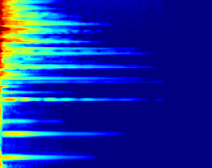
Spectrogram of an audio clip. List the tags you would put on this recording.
Sound effects > Objects / House appliances
sampling
percusive
recording

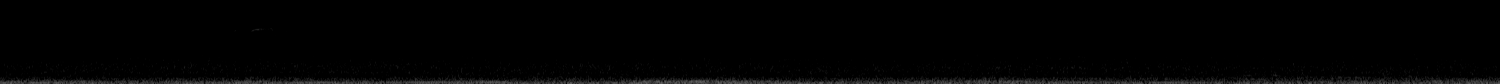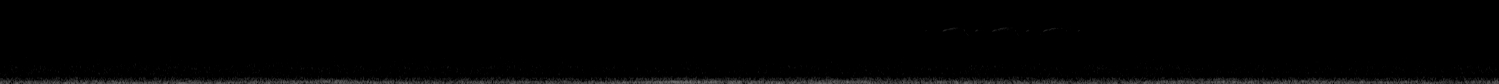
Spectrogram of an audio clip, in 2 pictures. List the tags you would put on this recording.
Soundscapes > Nature
field-recording
nature
weather-data
soundscape
phenological-recording
Dendrophone
modified-soundscape
artistic-intervention
sound-installation
alice-holt-forest
natural-soundscape
data-to-sound
raspberry-pi

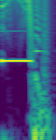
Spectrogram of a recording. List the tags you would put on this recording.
Sound effects > Electronic / Design
alert
button
digital
interface
menu
notification
options
UI

